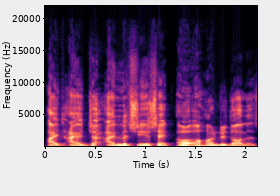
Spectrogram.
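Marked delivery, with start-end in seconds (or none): 1.3-2.1 acted-out mocking tone. Retelling the reply to a man asking how much money was wanted, in a mocking voice. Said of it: "but like in that mocking voice as well".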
